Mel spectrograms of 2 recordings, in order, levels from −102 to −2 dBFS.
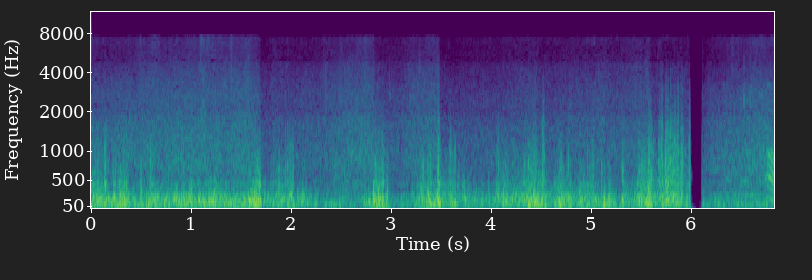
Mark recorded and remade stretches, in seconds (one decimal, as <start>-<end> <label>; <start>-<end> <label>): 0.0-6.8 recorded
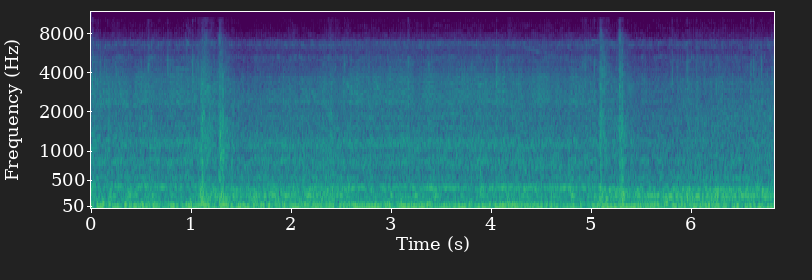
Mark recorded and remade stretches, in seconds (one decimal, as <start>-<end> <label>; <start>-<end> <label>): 0.0-6.8 recorded

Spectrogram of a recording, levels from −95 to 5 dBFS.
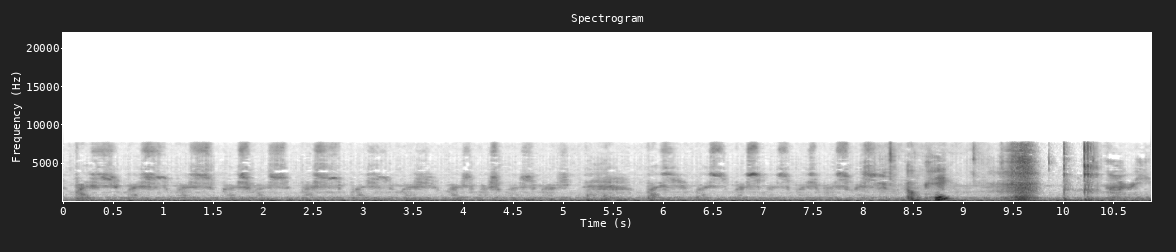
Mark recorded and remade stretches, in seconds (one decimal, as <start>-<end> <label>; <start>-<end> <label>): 0.0-9.5 remade; 9.5-10.3 recorded; 10.3-10.9 remade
